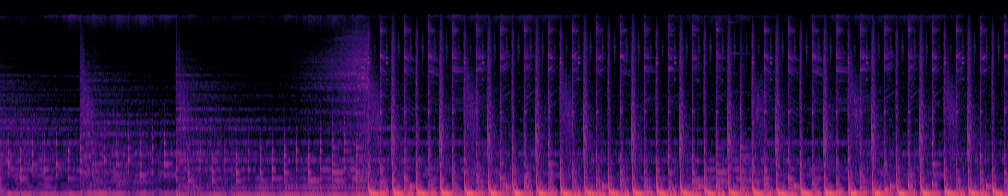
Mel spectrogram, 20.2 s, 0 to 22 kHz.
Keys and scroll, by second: 0.1 space, 5.2 space, 14.9 space, 15.6 ctrl+space, 15.7 ctrl+space, 17.8 space, 19.6 space.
